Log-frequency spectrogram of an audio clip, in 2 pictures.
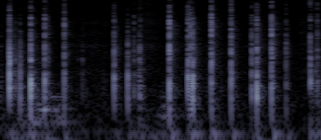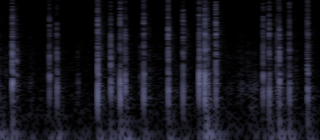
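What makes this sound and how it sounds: Long painted nails tap rapidly and irregularly on the top edge of a closed, hollow, long flat printed cardboard box of a Battleship (Zeeslag) travel game lying on a table. Each tap is a short, dry click that dies away almost instantly, over a soft hollow low thump from the box.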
